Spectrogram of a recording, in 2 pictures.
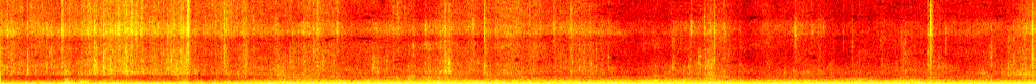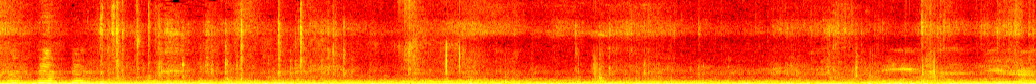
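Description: Car cabin noise while driving: a steady low road-and-engine rumble with a low hum that fades out about two-thirds of the way through, and scattered clicks and rattles.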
